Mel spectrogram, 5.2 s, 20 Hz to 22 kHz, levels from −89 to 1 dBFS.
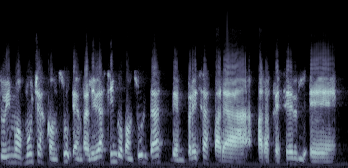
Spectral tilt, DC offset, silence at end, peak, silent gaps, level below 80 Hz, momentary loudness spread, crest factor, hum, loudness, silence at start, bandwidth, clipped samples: -3.5 dB/octave; under 0.1%; 0.2 s; -4 dBFS; none; -80 dBFS; 7 LU; 20 dB; none; -22 LUFS; 0 s; 8.8 kHz; under 0.1%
